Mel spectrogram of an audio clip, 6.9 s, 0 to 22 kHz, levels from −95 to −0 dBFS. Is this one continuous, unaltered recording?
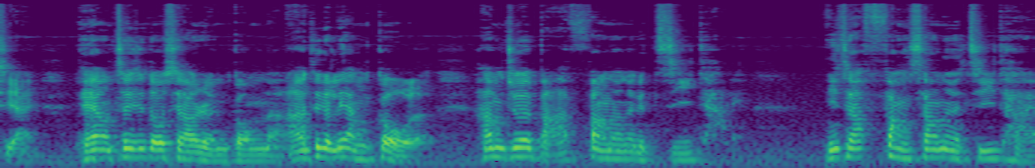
no; 1 cut; at 2.0 s

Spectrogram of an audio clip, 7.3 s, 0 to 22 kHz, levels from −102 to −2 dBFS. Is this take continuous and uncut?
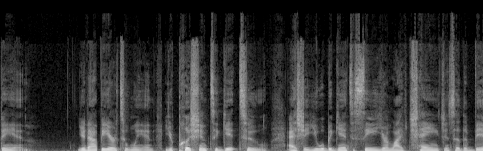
no; 4 cuts; at 1.4 s, 2.4 s, 3.1 s, 4.6 s

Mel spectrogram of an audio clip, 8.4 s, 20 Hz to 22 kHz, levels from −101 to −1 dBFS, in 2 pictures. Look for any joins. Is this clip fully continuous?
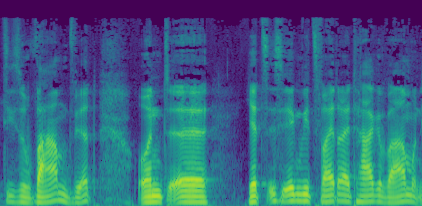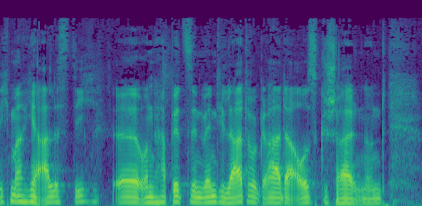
yes; 0 cuts

